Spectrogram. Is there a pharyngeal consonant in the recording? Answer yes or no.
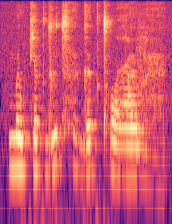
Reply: yes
